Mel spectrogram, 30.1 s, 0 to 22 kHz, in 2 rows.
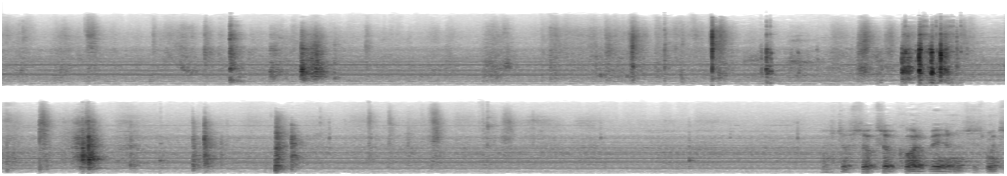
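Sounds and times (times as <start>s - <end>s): faint steady hum: 0.0s - 30.0s.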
